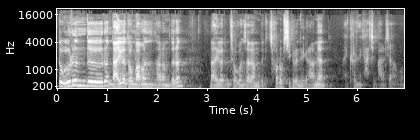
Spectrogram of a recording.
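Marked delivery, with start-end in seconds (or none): 5.7-6.9 very soft, low mild admonition; gentle dissuading. Retold or imitated. Older person to younger ones talking thoughtlessly, softly dissuading. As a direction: quietly rein them in.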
